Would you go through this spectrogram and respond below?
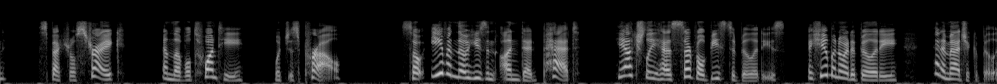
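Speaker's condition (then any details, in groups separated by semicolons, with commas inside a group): No condition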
